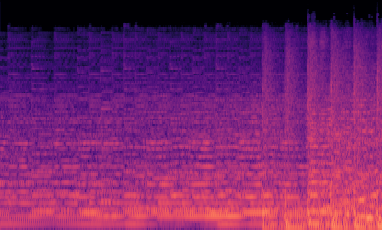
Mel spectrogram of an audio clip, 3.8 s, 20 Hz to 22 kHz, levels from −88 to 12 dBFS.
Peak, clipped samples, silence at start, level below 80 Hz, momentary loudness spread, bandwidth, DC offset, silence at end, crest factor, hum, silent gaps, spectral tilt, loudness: -10 dBFS; under 0.1%; 0 s; -30 dBFS; 10 LU; 15.5 kHz; under 0.1%; 0 s; 10 dB; none; none; -5.5 dB/octave; -21 LUFS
